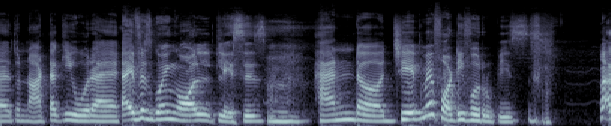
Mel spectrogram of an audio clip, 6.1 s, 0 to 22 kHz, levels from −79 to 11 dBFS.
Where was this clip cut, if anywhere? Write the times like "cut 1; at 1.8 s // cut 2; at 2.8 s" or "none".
cut 1; at 1.2 s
